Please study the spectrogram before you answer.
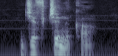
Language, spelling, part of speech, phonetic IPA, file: Polish, dziewczynka, noun, [d͡ʑɛfˈt͡ʃɨ̃nka], Pl-dziewczynka.ogg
